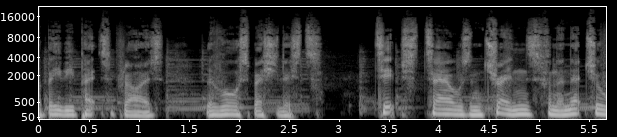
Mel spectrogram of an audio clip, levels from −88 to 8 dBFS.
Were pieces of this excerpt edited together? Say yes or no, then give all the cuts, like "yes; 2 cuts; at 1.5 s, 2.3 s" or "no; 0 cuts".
no; 0 cuts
